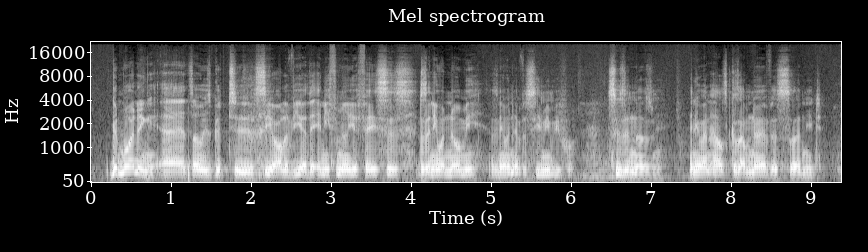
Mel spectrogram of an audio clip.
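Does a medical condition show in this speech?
No.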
